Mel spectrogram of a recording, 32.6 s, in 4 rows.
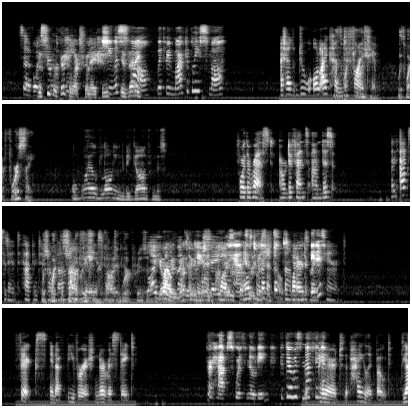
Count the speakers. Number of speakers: eight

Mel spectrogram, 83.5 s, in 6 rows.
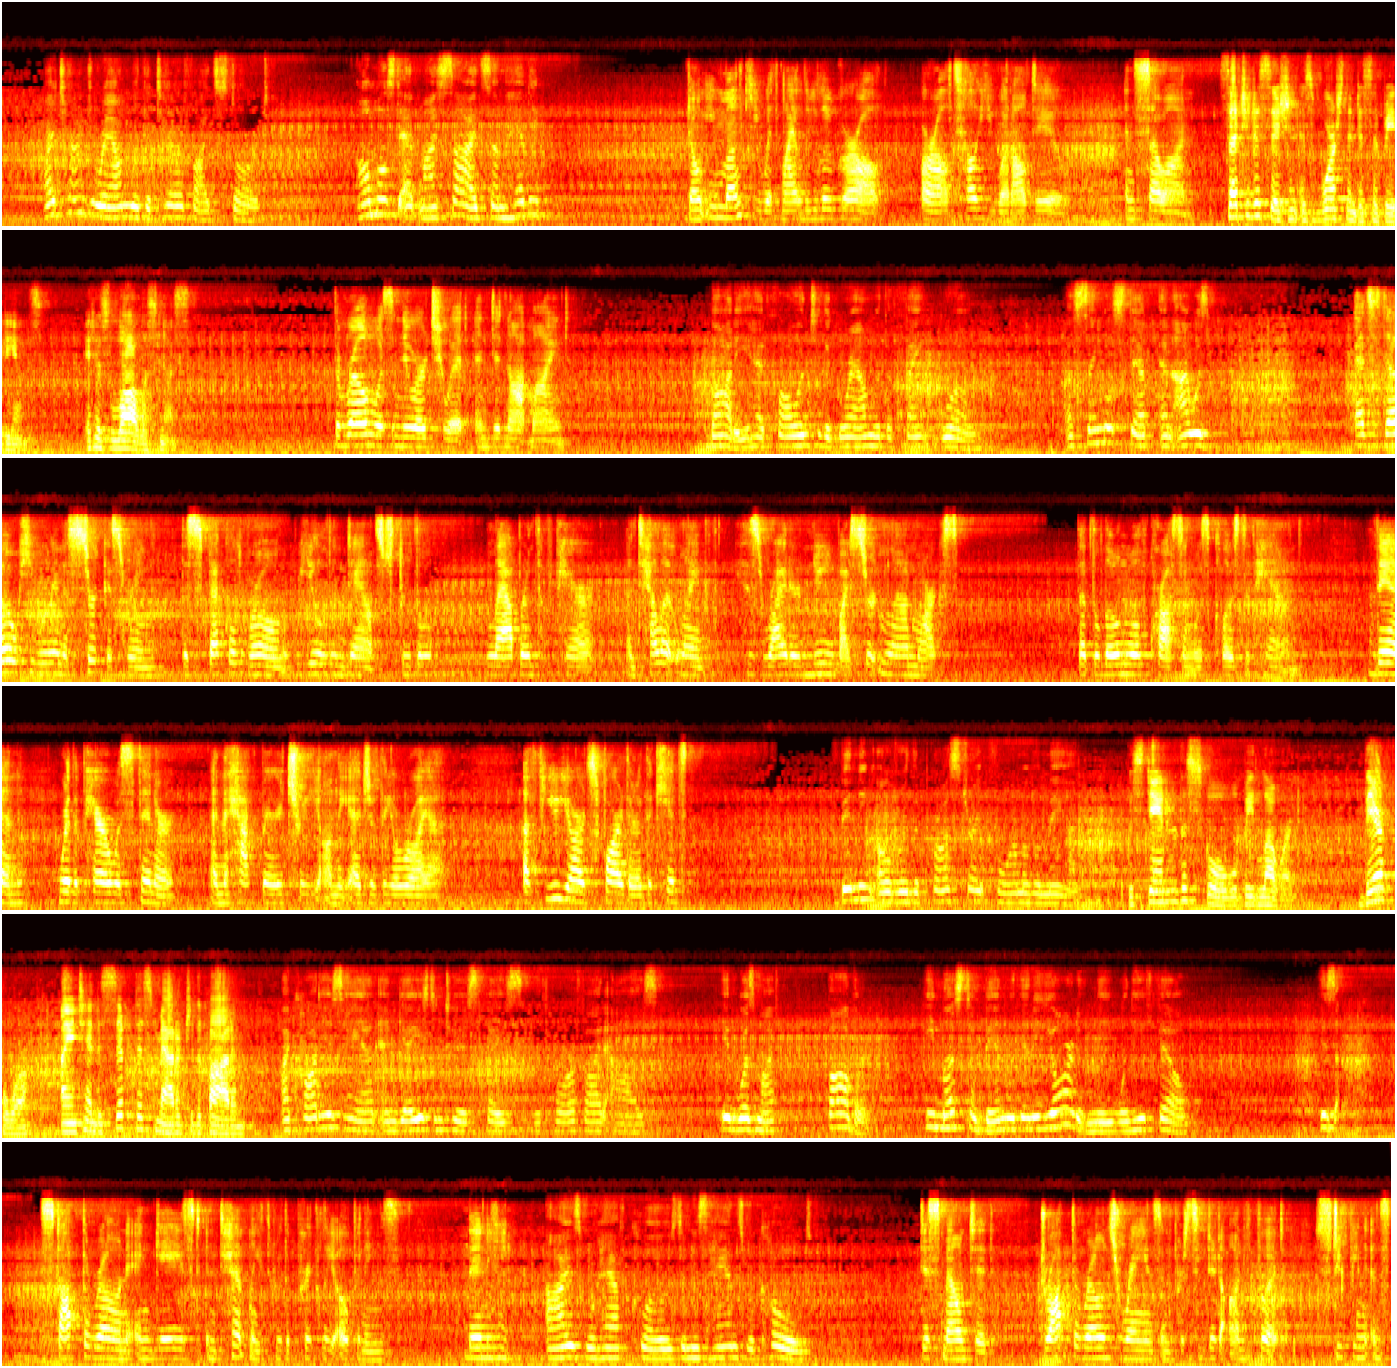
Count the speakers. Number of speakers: three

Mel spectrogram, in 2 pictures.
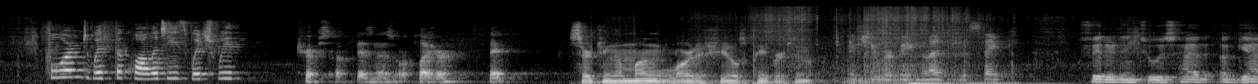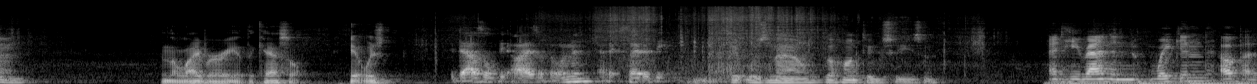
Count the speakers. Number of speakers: five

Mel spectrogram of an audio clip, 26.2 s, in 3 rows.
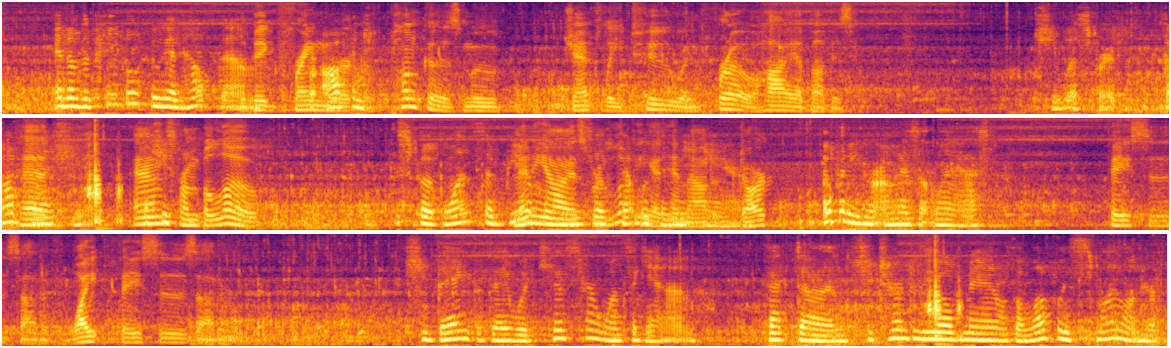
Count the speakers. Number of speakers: two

